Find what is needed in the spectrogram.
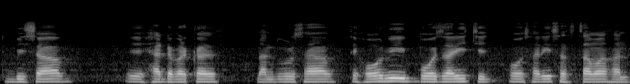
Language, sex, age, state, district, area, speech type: Punjabi, male, 18-30, Punjab, Rupnagar, urban, spontaneous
